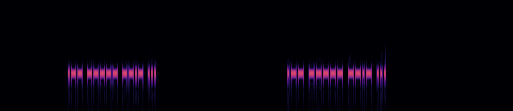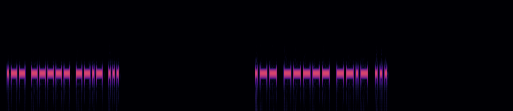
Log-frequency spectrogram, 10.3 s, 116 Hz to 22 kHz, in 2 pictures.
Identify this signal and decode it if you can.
Morse code, heard as a keyed tone, about 61 wpm, 700 Hz. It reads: W0QS W0QS W0QS W0QS
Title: Speed Racing - USA 1x2 Call Signs 50wpm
